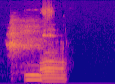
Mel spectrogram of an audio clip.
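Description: A man speaks briefly into a webcam microphone.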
